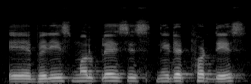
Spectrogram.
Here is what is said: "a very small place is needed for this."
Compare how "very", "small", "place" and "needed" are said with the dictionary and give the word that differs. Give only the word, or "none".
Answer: very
